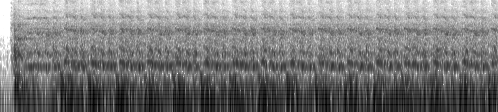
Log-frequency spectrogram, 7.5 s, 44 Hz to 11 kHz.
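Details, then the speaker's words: Peugeot 404 diesel pickup, old indirect-injection 2.1 (badged 1800), sat non-running for years, glow plugs used: starter cranks slowly and steadily, about two compression beats a second, never fires; owner suspects low compression or needs more heat. "come on pick up she saw trying on like two more heat more heat think we're lacking in the compression or more heat poor starter"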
